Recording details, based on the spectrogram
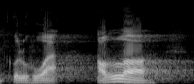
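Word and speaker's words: قُلْ هُوَ اللَّهُ: Qul, alifnya nggak dibaca, kan nggak ada tanda bacanya tuh, karena nyambung di wasol. Kalau Allah, kalau di wakof, ya benar. Kalau berhenti di sini, qul huwa Allah. Kalau nyambung, a-nya nggak bunyi.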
